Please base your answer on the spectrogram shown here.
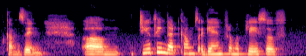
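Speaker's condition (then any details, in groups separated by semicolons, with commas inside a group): No condition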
